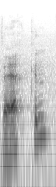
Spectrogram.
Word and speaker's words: werken: We saw last sessions that the W is mostly pronounced like V, werken.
